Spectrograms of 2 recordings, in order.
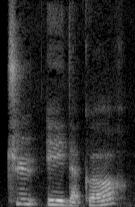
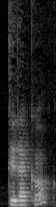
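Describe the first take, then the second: First: The pronoun tu is said in full. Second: The pronoun is shortened to a bare t.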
